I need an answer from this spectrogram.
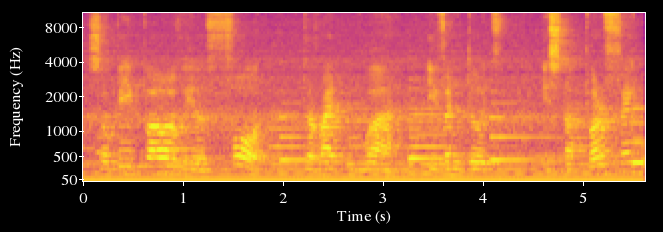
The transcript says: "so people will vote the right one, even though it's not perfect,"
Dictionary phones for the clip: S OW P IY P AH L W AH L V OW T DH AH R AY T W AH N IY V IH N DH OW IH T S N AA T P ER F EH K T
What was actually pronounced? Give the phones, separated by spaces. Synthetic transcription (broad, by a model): S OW P IY P AH L W AH L F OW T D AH R AY T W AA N IY V IH N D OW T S N AA T P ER F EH K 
